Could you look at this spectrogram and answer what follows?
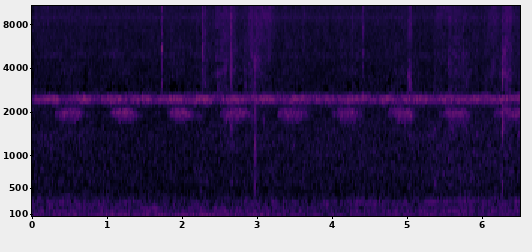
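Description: Crickets calling faintly: a steady high trill, with a softer chirp repeating about three times every two seconds.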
